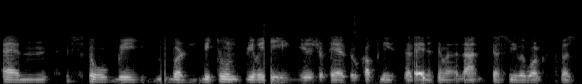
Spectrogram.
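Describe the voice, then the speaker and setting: A man's voice: on the low side, monotone, a little fast, dry recording. Hesitant man on a tinny phone line. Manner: polite, hesitant, with frequent ums. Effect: heard over a phone line. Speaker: business owner taking a cold sales call. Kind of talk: casual phone conversation.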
